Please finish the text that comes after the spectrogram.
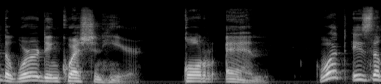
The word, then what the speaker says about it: Qur'an: So this means that Hamza is an empty mouth letter. So we say A, not A. Therefore, the alif, which comes after it, should also be pronounced as an empty mouth letter. That's why we say Qur'an, not Qur'an.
